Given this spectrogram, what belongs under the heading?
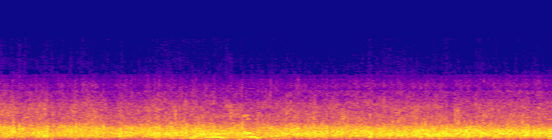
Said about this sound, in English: And I think they're worthy of your applause tonight.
